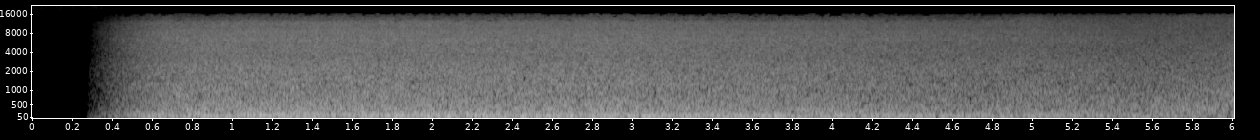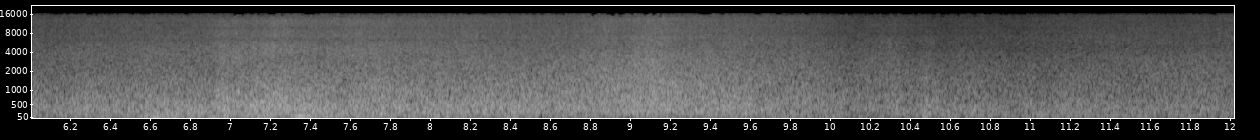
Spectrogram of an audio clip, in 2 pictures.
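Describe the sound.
Ocean waves at the sea, a broad, steady roar of surf that starts abruptly and washes on continuously, swelling gently in a couple of slow surges before easing slightly.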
